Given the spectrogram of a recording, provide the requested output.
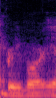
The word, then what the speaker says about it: Brevoort: And editor Tom Brevoort, is that how you pronounce it? – I think it's Brevoort, yeah.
